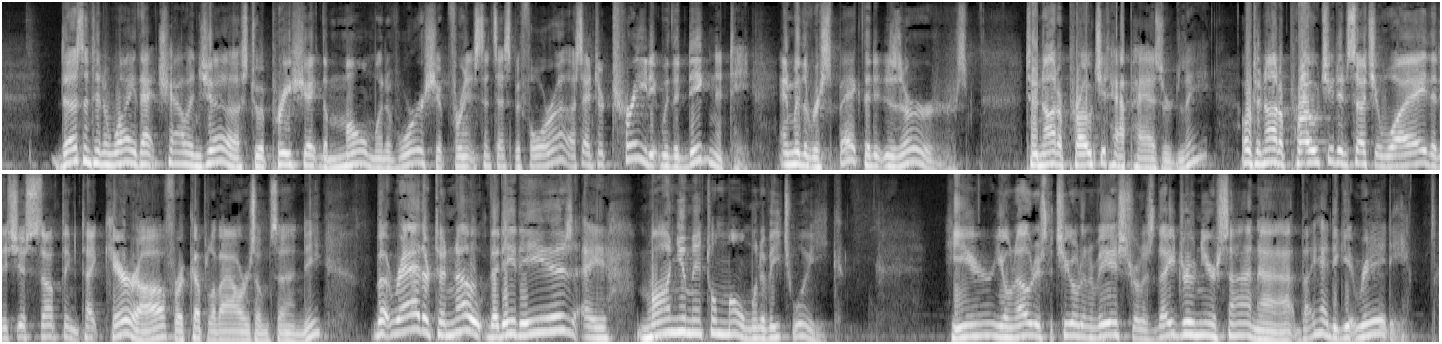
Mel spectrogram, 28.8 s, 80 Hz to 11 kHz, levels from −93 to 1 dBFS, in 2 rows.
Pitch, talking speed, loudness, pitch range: 165 Hz, 190 wpm, -13 LUFS, 140-185 Hz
